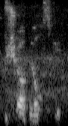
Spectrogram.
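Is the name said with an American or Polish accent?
Polish. It is said the Polish way.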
